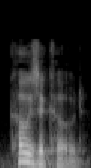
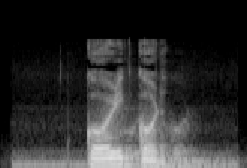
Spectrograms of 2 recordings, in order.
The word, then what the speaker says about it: Kozhikode: How do you pronounce this? It is Kozhikode. Kozhikode.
